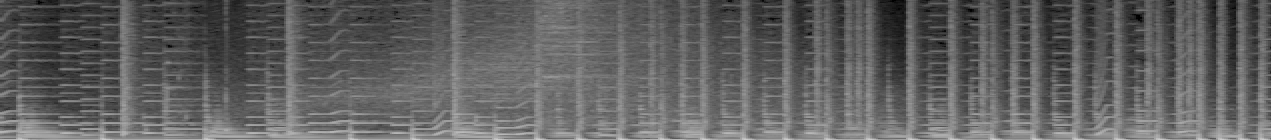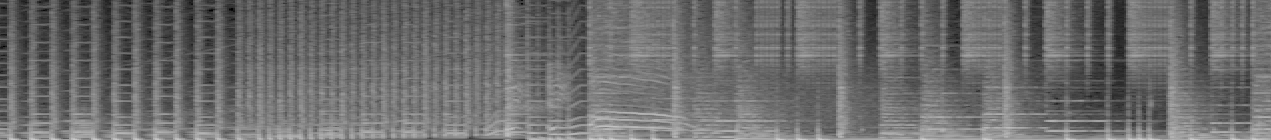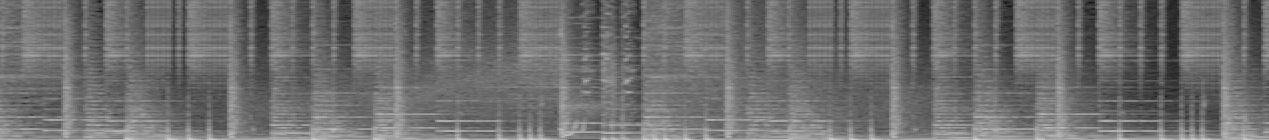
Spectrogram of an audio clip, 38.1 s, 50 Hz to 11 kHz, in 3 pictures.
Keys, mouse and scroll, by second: 0.5 Tab, 0.6 click, 0.8 Tab, 1.1 middle click, 1.4 a, 4.4 e, 6.8 scroll down 1, 7.1-8.1 middle drag, 8.1 ctrl+z, 8.5 middle click, 9.3 ctrl+z, 9.8 middle click, 10.3 a, 10.5 scroll up 1, 10.8 middle click, 11.2 alt+e, 16.4 middle click, 17.1 ctrl+e, 18.2 ctrl+r, 19.4 click, 19.7 3, 19.9 click, 20.1 middle click, 20.8 ctrl+click, 21.2 middle click, 21.5 g, 22.8 Tab, 23.7 ctrl+1, 24.2-25.2 middle drag, 25.2 ctrl+2, 25.7 Tab, 26.0 middle click, 26.5 click, 27.2 2, 27.5 alt+click, 28.2 `, 28.7 shift+middle click, 29.0-29.4 scroll up 4, 29.4 g, 32.5 Tab, 32.6 scroll down 2, 32.8-34.4 middle drag, 34.4 ctrl+0, 35.4 Tab, 35.5 middle click, 35.8 `, 36.6-37.2 scroll up 1, 37.2 g.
